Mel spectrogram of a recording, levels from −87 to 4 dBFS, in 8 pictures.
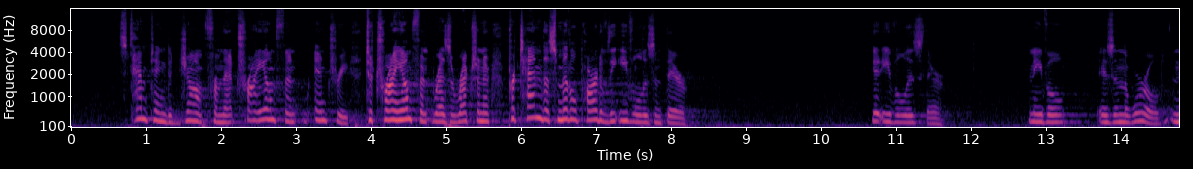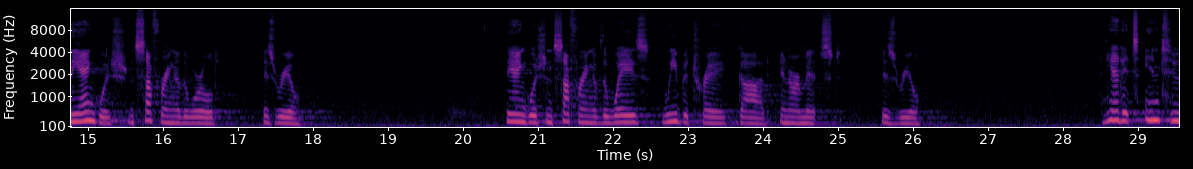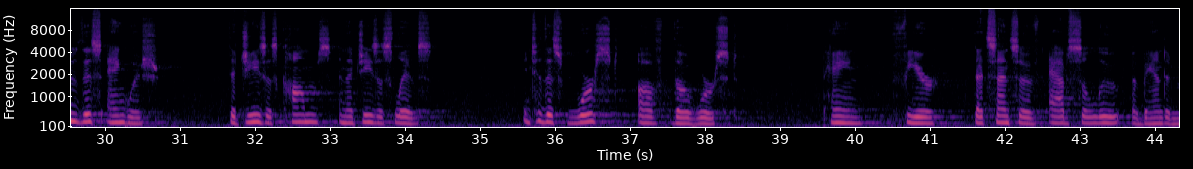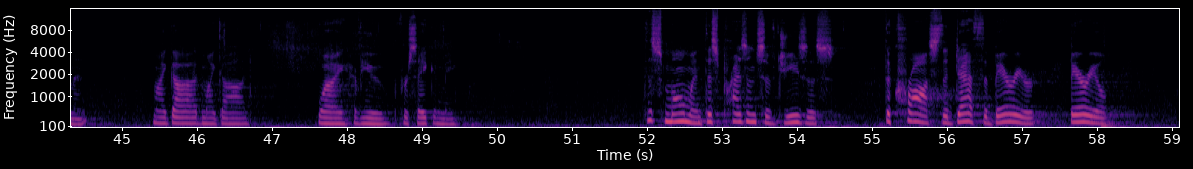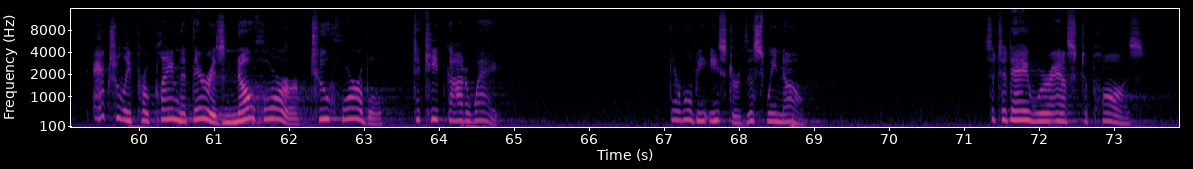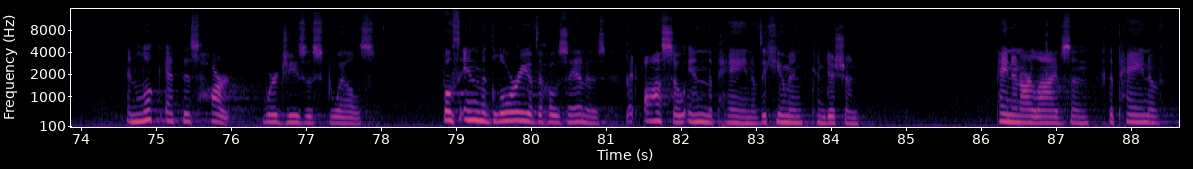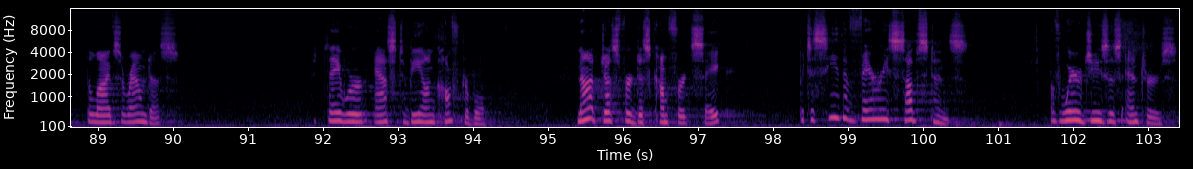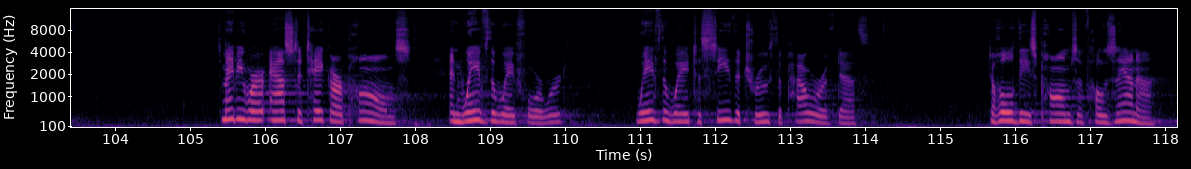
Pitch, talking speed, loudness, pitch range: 215 Hz, 110 wpm, -42 LUFS, 175-245 Hz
